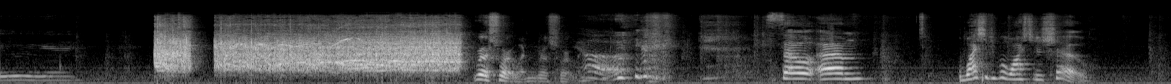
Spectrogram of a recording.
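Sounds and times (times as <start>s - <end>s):
round of applause: 1.6s - 4.7s
speech: 4.8s - 8.8s, 9.6s - 11.0s.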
